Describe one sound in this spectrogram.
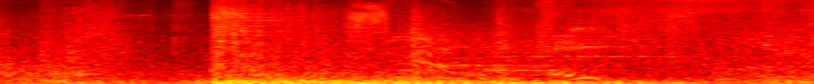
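Magic blasts and clashing battle effects crash loudly in a video game.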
